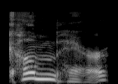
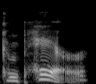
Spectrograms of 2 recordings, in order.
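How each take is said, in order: First: The stress is on the first syllable. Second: The stress is on the second syllable. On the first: The speaker calls it wrong. "We don't say um" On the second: The speaker calls it right. "we say compare. The stress is on the second syllable"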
